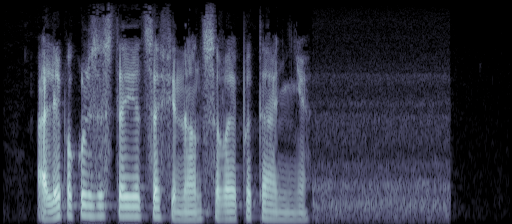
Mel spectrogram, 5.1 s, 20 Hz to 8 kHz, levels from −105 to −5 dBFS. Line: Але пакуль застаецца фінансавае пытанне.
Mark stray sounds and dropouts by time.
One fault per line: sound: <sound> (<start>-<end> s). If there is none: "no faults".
no faults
